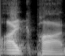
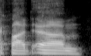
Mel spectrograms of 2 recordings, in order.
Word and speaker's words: Ikepod: I've always I call them Ikepod. Is that the right way to pronounce it? Yep, that's it. Yeah, Ikepod.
